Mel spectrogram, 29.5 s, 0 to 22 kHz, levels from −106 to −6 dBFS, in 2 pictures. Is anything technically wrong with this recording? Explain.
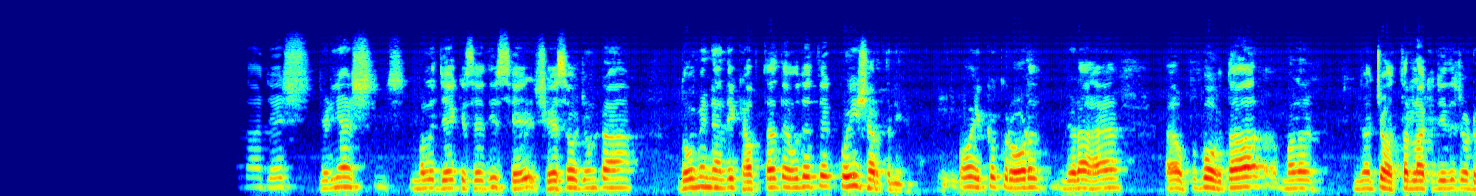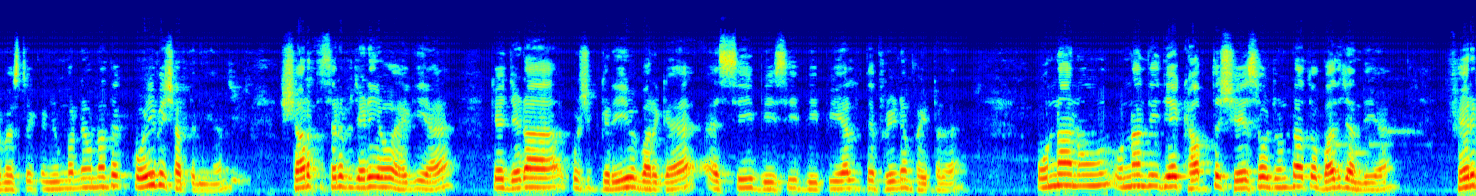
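No, nothing technically wrong can be heard here.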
